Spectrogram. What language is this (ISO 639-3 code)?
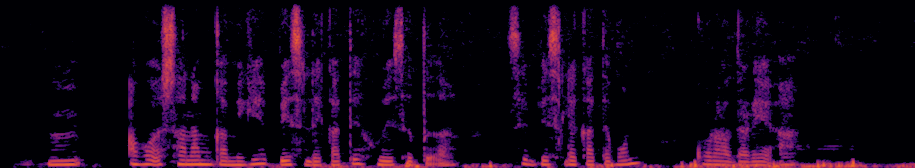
sat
